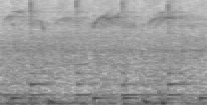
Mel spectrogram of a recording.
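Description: Background music: a gentle melody of short held notes repeating.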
